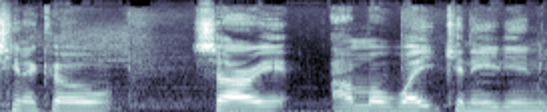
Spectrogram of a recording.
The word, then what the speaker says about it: Hinako: And I realize I've been saying her name I've been pronouncing it like two different ways. I've been saying like Hinako and Hin. I believe it's Hinako.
